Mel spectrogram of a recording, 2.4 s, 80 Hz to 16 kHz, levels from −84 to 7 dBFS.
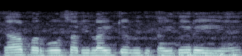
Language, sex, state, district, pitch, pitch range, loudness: Hindi, male, Haryana, Charkhi Dadri, 155 Hz, 150-160 Hz, -14 LUFS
